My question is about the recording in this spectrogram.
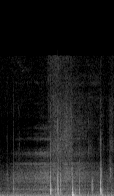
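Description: Plastic Blu-ray cases clacking against each other as one is slid back into a row on the shelf and the next is reached for: a few sharp clicks in the second half, the loudest with a dull knock about one and a half seconds in.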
